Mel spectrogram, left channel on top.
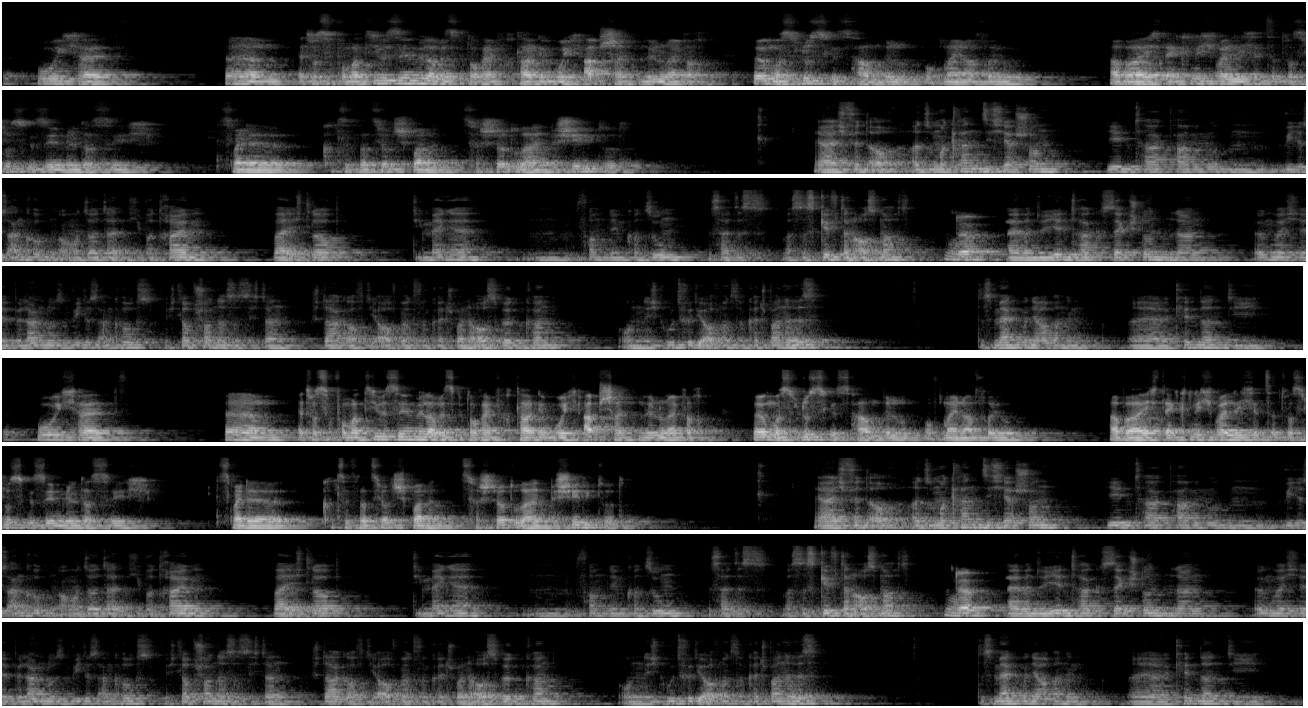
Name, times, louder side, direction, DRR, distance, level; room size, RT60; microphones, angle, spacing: voice 1, 0.4-1.1 2.2-7.0 7.5-10.1 11.1-14.5 15.2-15.9 16.2-19.2 35.5-35.9, right 1 dB, 60° right, 5 dB, 1.3 m, -22 dB
voice 2, 21.2-23.6 24.1-28.1 28.8-29.4 30.2-30.8 31.3-32.8 33.1-35.1 36.1-38.1 38.6-42.0 42.3-44.6 45.3-47.3 48.9-50.0 50.4-51.7, equal, ahead, 1 dB, 1.6 m, -27 dB
10.0 x 6.3 x 8.5 m, 1.0 s
head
